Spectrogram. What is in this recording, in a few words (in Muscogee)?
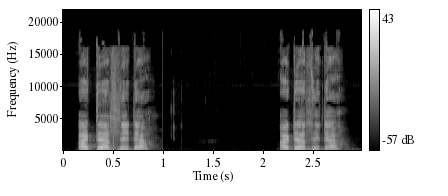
"vtvretv", Muscogee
